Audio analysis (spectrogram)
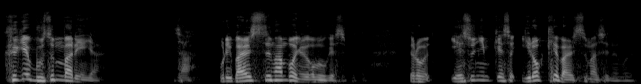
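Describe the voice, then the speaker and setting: A man preaching to middle schoolers as a youth pastor, lively and acting out the quotes while asking the audience questions. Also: on the high side. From South Korea. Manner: animated, acts out quotes, asks the audience.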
